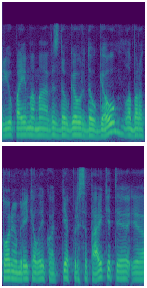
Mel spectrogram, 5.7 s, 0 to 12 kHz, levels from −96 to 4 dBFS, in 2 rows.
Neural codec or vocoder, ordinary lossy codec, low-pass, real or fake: none; MP3, 96 kbps; 7.2 kHz; real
